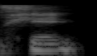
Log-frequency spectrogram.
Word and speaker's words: chi: es la prueba de chi cuadrado o de Ji con J, lo pueden llegar a encontrar escrito por ahí, porque esta letra griega se pronuncia como Ji, no se pronuncia bien.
